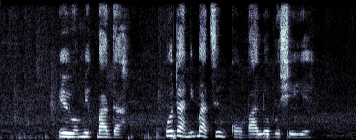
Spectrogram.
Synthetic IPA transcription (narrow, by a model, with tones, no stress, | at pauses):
e˨ɾo˨mĩ˧k͡pa˧da˨ko˦da˦˨nĩ˨˦ɡ͡ba˦˨ti˨˦ŋ̩̃˦˨kɔ̃˨ba˨˦lɔ˧bo˦˨ʃe˧jɛ˧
